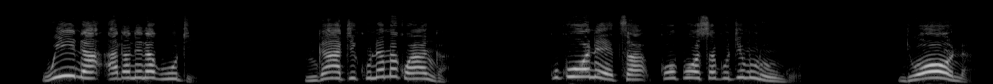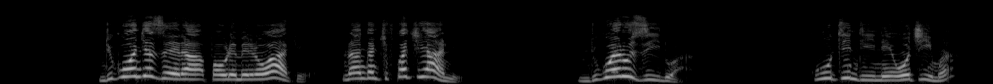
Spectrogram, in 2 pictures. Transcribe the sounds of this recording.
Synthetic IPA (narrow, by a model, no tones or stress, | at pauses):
winaʔatanɛnak̬uːti | ŋɡatikunamakwaːŋɡa̰ | kukuɔnɛt͡sʰakɔpɔsak̬ut̬imuluŋɡṵ | ndiwɔːna̰ | ndik̬uɔnd͡ʒɛzɛɾapaulɛmɛɾɛɾɔwaːkɛ̰ | naŋɡant͡ʃʰifukat͡ʃijaːnḭ | ndikuwɛɾuziɗwa̰ | kutindinɛwɔt͡ʃiːmwa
